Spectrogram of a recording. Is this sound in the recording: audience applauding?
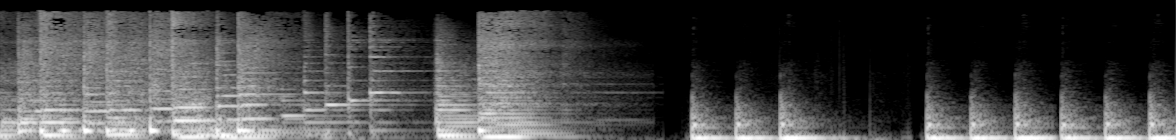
no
